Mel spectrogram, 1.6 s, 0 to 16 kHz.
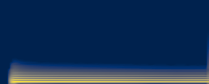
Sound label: TB 303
